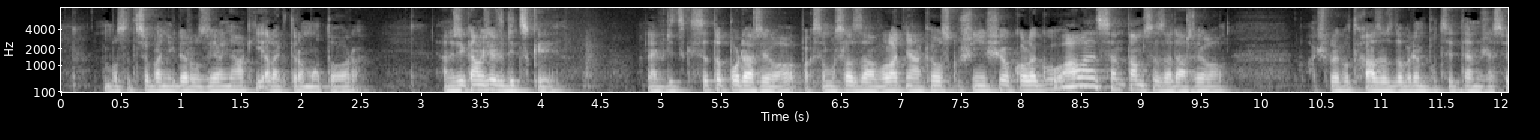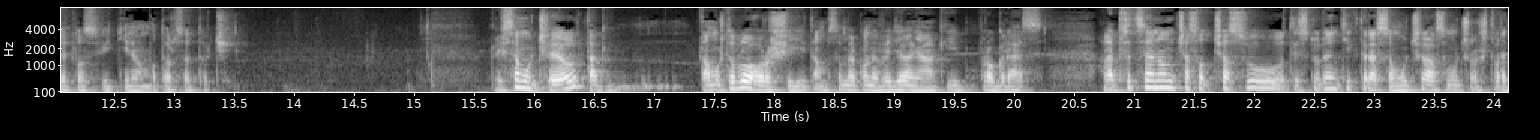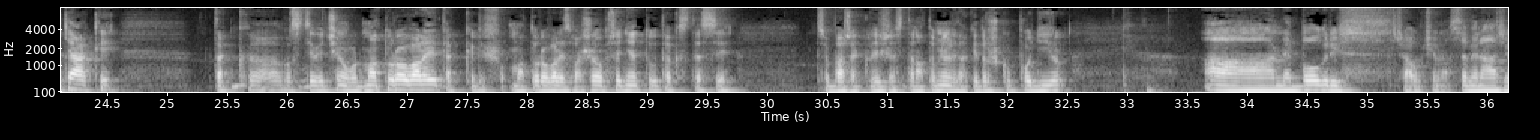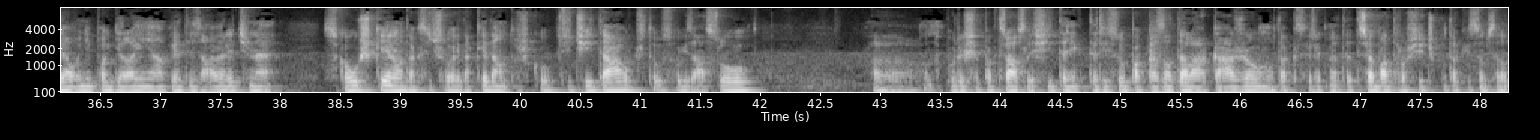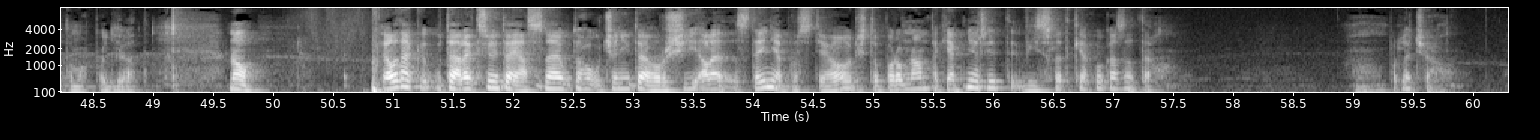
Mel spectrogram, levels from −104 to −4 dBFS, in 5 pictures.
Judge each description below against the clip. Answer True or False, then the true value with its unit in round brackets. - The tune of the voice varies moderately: False (1.9 semitones)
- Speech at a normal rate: False (175 wpm)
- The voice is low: True (125 Hz)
